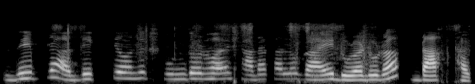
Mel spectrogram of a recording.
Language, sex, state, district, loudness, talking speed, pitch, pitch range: Bengali, female, West Bengal, Kolkata, -21 LUFS, 150 wpm, 240 Hz, 210-260 Hz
